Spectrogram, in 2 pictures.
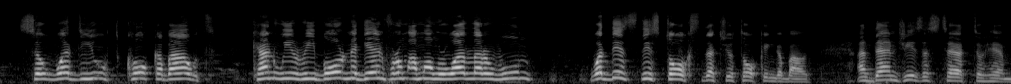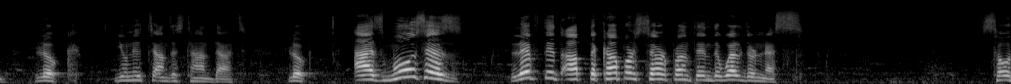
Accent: Israeli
